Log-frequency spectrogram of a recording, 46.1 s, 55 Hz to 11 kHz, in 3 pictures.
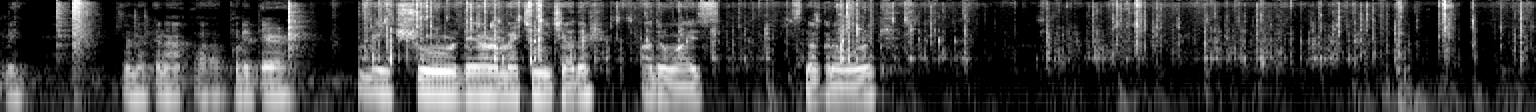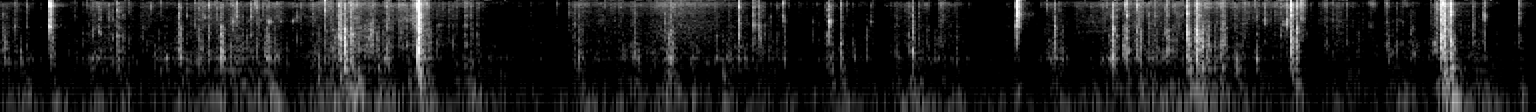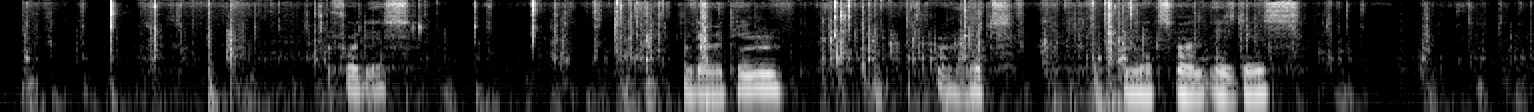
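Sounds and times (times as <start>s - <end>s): cables rustling: 2.9s - 46.0s
plastic connectors clicking: 3.6s - 7.1s.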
